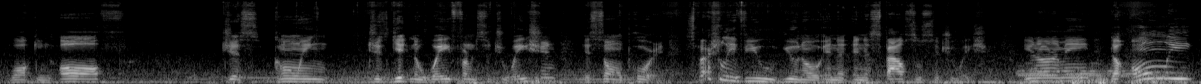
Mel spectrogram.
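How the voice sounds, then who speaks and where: A man's voice: medium pitch, fairly bright tone, a little hiss or hum. A man in his late thirties talking casually and off the cuff to viewers, using colloquial street slang. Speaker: vlogger giving a personal testimony. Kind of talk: casual unscripted personal talk to viewers.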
